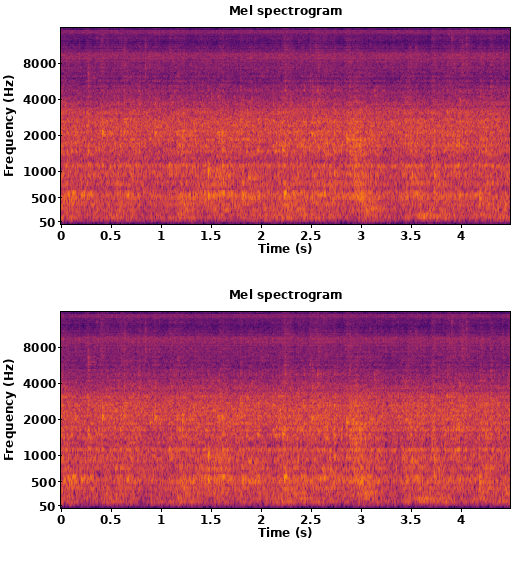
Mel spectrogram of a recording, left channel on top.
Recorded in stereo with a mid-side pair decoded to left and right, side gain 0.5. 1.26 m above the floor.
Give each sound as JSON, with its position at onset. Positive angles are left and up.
{"t": 0.0, "sound": "running water", "azimuth_deg": -15, "distance_m": 1.4}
